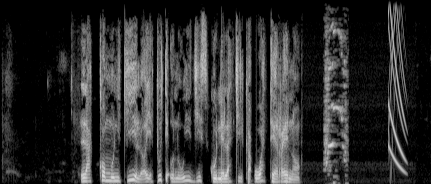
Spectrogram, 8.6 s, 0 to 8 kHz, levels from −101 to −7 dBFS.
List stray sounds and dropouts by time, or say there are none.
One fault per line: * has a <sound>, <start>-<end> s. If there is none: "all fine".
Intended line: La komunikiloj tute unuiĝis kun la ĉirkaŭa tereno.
* has a squeak, 6.5-7.0 s
* has a chirp, 7.8-8.2 s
